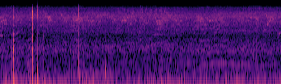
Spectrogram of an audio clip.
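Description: Faint chirping of caged canaries over a steady hall hubbub, with five sharp clicks in the first two seconds.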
